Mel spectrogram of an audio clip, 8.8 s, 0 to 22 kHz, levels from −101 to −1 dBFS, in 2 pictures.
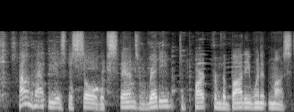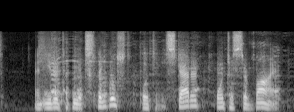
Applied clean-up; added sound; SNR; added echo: neural mask model RNNoise.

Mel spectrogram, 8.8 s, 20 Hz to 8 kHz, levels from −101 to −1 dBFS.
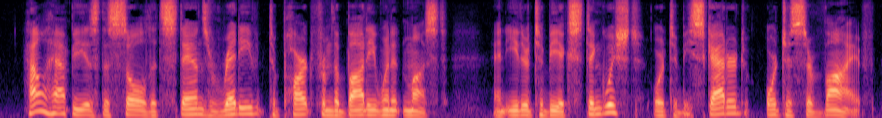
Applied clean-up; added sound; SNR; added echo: none; none; none; none.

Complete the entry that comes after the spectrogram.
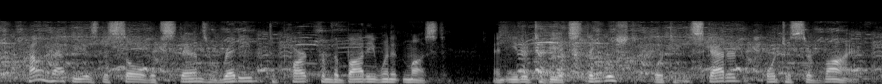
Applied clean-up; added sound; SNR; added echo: none; Crowd; 5 dB; none.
